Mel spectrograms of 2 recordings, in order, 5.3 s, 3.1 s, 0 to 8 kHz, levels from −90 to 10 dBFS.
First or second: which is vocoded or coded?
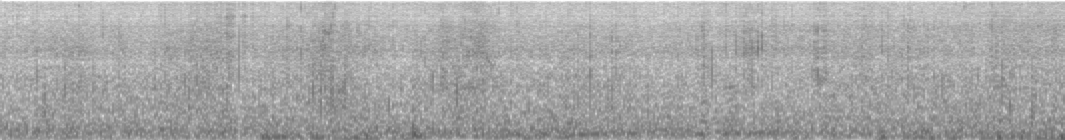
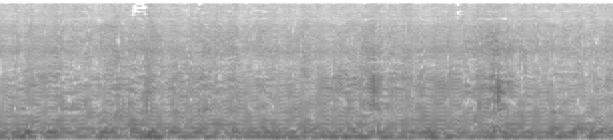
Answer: second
